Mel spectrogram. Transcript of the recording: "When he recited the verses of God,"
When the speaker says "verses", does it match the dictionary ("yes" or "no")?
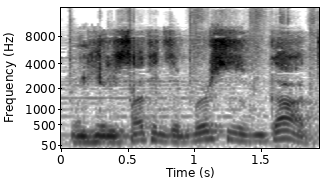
yes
